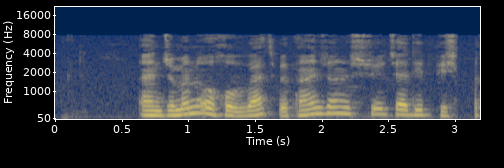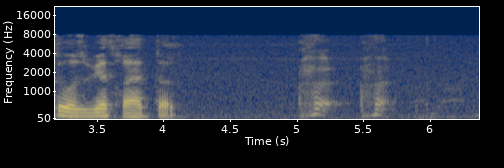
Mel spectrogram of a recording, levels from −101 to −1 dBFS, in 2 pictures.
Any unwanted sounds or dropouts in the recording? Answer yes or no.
yes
